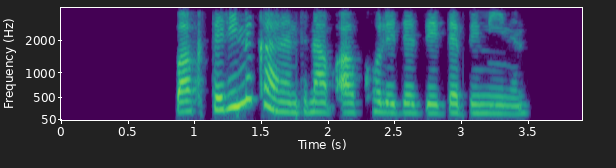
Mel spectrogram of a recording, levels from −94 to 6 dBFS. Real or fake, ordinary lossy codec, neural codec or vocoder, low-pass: real; Opus, 64 kbps; none; 3.6 kHz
